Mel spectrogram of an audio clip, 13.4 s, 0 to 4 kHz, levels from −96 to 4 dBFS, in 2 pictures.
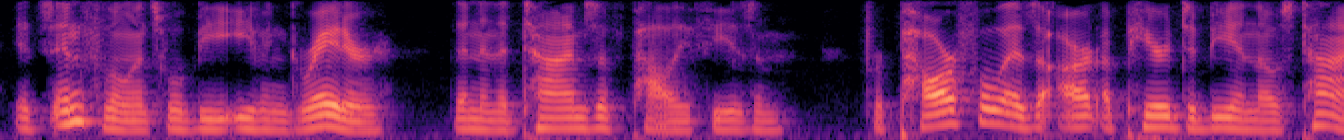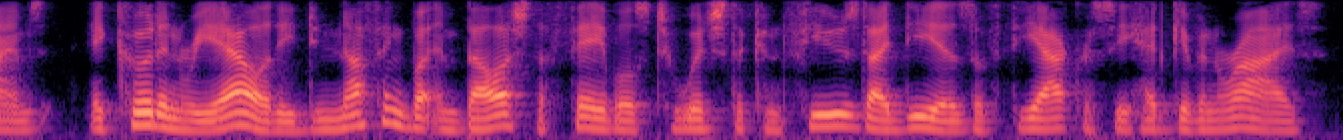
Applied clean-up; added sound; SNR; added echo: none; none; none; none.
